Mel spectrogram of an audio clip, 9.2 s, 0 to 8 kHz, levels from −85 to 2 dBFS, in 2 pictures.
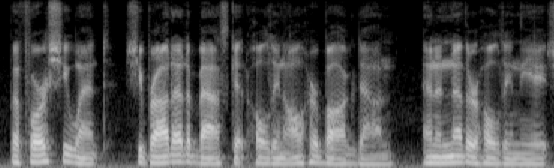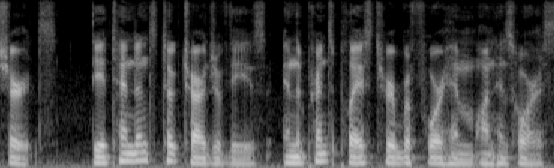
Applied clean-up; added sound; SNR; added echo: none; none; none; none.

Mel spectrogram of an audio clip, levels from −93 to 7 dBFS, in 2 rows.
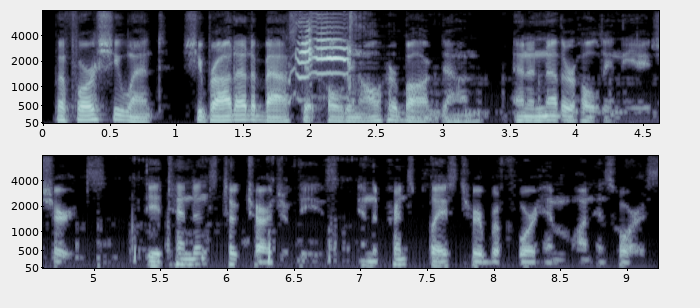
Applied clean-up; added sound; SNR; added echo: classical method spectral subtraction.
